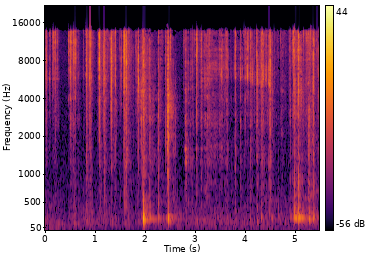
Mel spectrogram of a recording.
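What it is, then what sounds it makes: Dry bar soap being shaved. A utility knife blade scrapes and shaves thin curls off the surface of a solid, round, green-and-pink bar of dry soap held in the hand. The sound is a run of quick, crisp, bright scratching strokes in an irregular rhythm, with a few sharper, louder cuts that carry a brief low hum underneath.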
